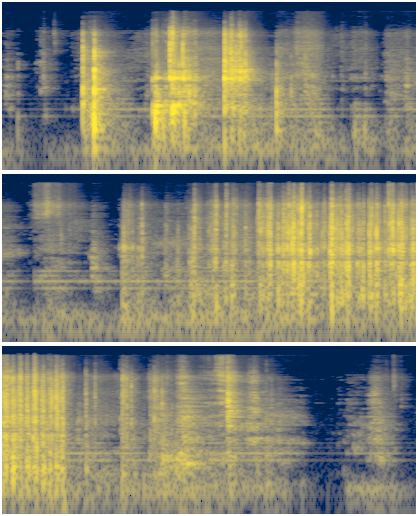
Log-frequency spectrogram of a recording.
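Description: Steel kitchenware clinking: a small steel bowl knocked three times against a large steel mixing bowl to shake spice out, then a few seconds of a plastic spice packet crinkling as masala is shaken out of it, with light clicks after.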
